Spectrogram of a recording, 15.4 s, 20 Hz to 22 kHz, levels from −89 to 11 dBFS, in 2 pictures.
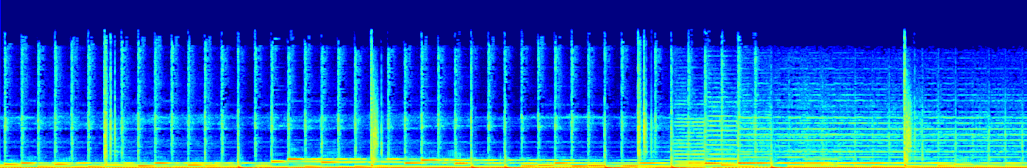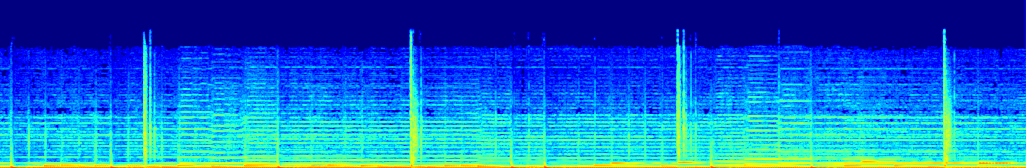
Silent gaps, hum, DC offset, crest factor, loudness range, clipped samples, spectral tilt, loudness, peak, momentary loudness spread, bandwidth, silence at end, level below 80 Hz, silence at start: none; none; under 0.1%; 10 dB; 1 LU; under 0.1%; -6.5 dB/octave; -17 LUFS; -4 dBFS; 3 LU; 16.5 kHz; 0 s; -16 dBFS; 0 s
